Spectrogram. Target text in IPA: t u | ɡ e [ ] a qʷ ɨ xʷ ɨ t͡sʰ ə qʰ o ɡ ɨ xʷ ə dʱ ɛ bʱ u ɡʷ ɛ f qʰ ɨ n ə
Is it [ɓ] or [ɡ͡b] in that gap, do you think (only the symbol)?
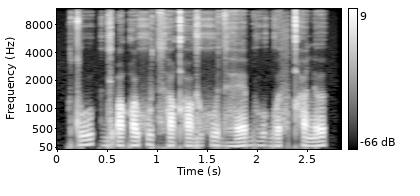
ɓ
